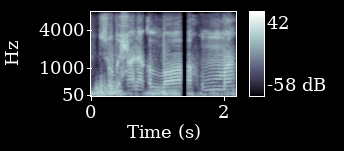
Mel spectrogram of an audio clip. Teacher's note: کاف کو لام کے ساتھ جب ملانا ہے تو لام کو پھر پور کرنا ہے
